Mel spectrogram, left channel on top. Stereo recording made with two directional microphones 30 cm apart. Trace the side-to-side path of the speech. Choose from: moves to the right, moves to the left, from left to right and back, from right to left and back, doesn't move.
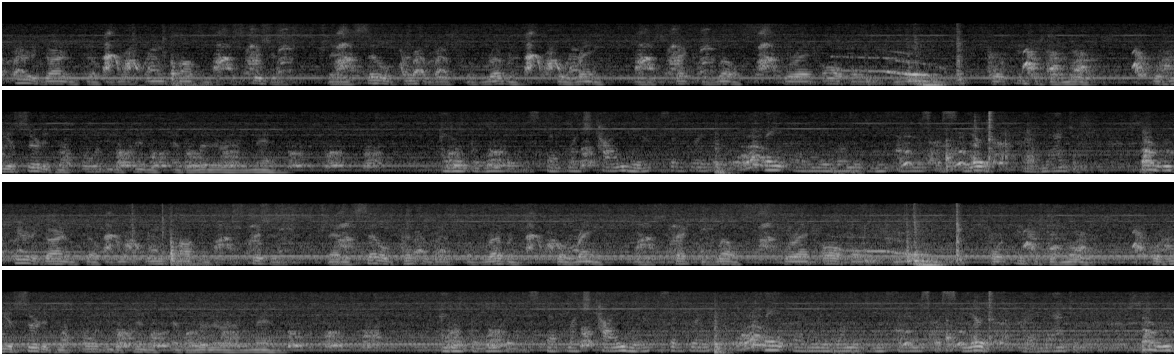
doesn't move.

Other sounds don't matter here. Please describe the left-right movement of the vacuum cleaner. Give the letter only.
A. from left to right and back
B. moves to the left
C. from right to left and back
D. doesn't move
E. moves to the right
D.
